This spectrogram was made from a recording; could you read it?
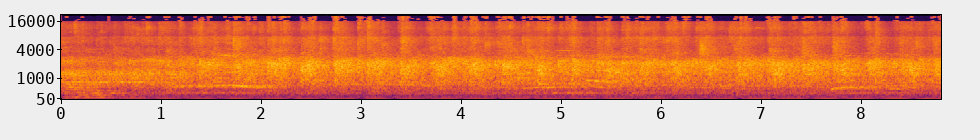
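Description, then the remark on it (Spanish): Loud, sustained applause from a large church audience as praise to God, a dense steady roar of clapping that holds at full volume for the whole stretch, with a few cheers and voices mixed in. “Y eso es maravilloso y merece un gloria a Dios y un aplauso fuerte, fuerte.”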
